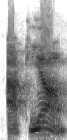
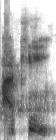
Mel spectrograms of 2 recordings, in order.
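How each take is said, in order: First: The word is said as Akiyam. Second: The word is said as Akeem. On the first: The speaker reads the word without using the vowels. "they don't feel comfortable using vowels" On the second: The speaker reads the word using the vowels. "instead of Akeem"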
